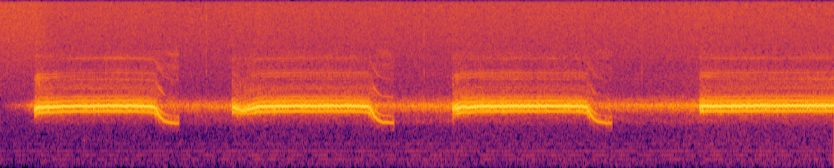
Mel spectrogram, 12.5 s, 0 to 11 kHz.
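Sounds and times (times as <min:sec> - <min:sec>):
periodical cicadas singing courtship song in buzzing phrases: 0:00.2 - 0:12.5.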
